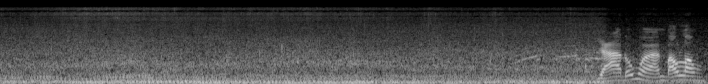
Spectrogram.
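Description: Motor scooter engines hum as bikes ride through floodwater.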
